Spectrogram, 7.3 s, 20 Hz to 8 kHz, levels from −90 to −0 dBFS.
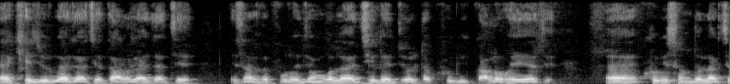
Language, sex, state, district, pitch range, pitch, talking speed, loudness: Bengali, male, West Bengal, Kolkata, 120-125 Hz, 120 Hz, 180 wpm, -16 LUFS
